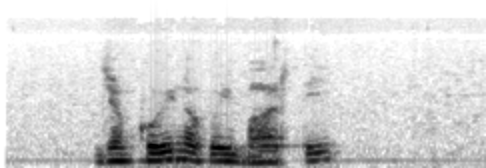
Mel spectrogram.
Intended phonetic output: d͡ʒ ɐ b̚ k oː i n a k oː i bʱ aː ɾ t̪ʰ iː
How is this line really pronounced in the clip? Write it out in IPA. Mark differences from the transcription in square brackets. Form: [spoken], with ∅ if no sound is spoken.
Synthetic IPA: d͡ʒ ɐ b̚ k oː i n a k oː i bʱ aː ɾ [t̪] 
